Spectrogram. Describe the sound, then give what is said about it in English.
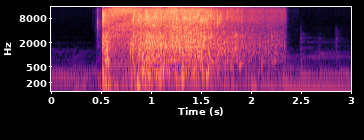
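A person falling from a great height lands in a body of water with a big, loud, abrupt splash, followed by about two seconds of churning, sloshing water before it cuts off. No voices are heard. “landed and made a big splash that took much of the water out.”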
